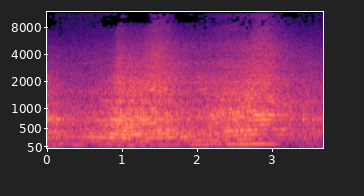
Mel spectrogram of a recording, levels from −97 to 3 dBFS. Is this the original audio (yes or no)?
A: yes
